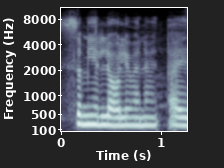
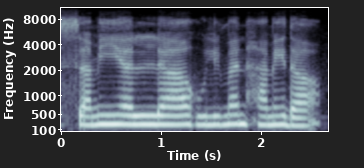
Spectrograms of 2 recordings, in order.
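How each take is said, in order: First: The phrase is said quickly without pauses. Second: The phrase is said slowly with pauses. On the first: The speaker calls it wrong. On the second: The speaker calls it right.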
